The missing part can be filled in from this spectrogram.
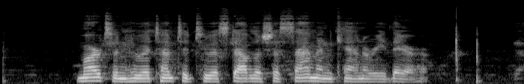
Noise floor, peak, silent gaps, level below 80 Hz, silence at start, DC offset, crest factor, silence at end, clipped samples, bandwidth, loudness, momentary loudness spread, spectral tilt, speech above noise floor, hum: -58 dBFS; -2 dBFS; none; -56 dBFS; 0.75 s; under 0.1%; 18 dB; 0 s; under 0.1%; 12 kHz; -17 LUFS; 18 LU; -5 dB/octave; 41 dB; none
